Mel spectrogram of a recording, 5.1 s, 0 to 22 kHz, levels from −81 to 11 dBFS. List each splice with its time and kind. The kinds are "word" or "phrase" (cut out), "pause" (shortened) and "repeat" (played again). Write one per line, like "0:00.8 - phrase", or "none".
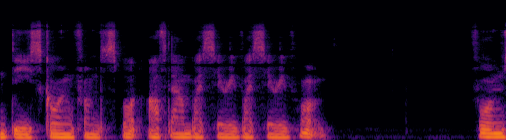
0:01.7 - phrase
0:02.4 - repeat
